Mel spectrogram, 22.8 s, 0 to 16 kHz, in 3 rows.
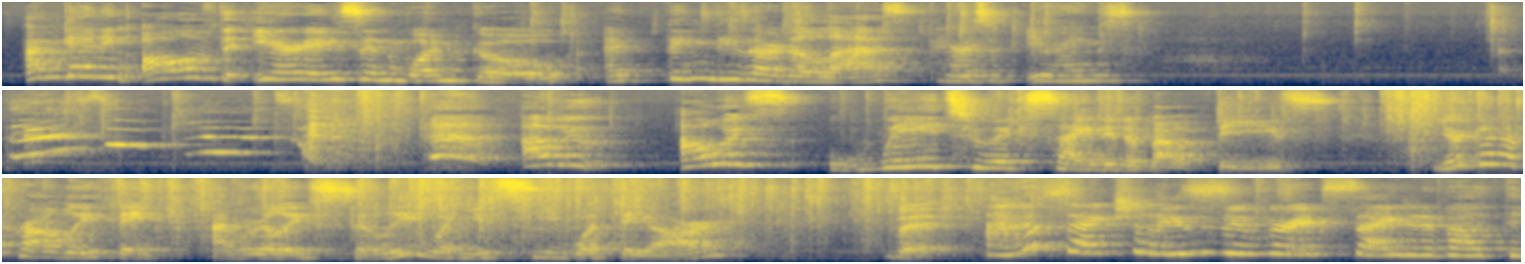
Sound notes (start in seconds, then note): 7.5 laughs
